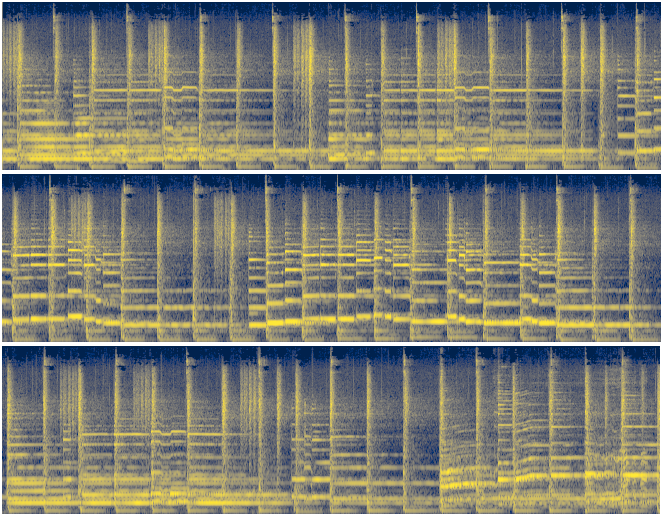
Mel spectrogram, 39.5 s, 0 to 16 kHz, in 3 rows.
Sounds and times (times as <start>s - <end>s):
Electric guitar: 0.0s - 39.5s.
